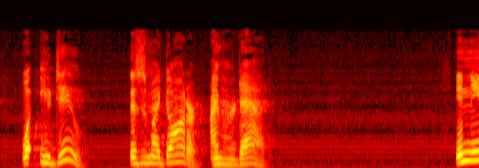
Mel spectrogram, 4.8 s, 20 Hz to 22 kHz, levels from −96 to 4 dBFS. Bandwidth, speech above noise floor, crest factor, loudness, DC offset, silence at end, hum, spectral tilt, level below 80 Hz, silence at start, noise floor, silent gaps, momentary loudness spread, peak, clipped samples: 10.5 kHz; 33 dB; 24 dB; -28 LUFS; under 0.1%; 0 s; 60 Hz at -60 dBFS; -5.5 dB/octave; -70 dBFS; 0.2 s; -61 dBFS; none; 7 LU; -6 dBFS; under 0.1%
